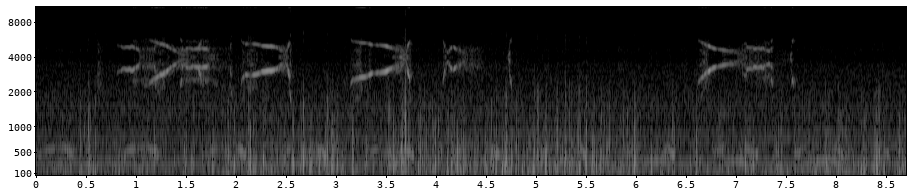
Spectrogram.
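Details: Osprey on a Port Lincoln, Australia nest on 15 November 2020 as the mother helps; clustered short whistled chirps, rising and falling, over steady rustling and crackling sounds.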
